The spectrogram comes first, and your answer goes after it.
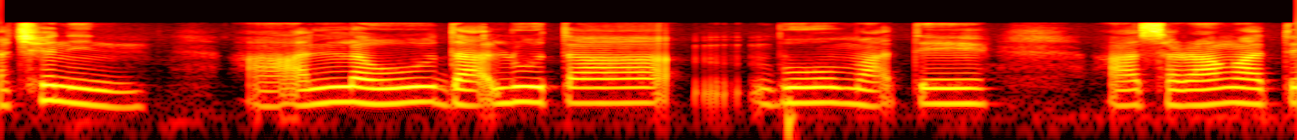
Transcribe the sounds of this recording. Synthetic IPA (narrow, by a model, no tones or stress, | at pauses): at͡ʃʰɛnin | aɐ̰nlɐwd̪a̰ʔlut̪a | bɔmaʔt̪e | asɐɾaŋat̪e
